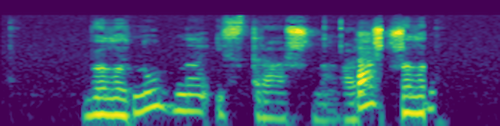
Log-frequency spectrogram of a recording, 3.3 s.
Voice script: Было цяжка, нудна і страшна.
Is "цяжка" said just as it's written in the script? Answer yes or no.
no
